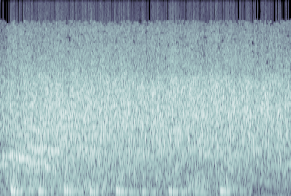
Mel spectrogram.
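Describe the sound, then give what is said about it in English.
A large audience applauds loudly and steadily for several seconds, a dense wash of clapping with a faint regular low thump running underneath and no voices. “So I'm going to invite the devotees here with their names, so please come up quickly, and I know you want to clap, hold on, because I want to move this so that we can go take prasadam as well.”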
